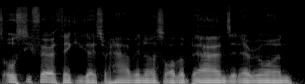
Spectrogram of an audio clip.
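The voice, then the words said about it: Damaged, strained voice. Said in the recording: “my voice is all fucked up”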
